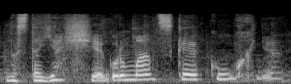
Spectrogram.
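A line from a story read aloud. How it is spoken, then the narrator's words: Breathless exhale. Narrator (Russian): выдохнул я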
